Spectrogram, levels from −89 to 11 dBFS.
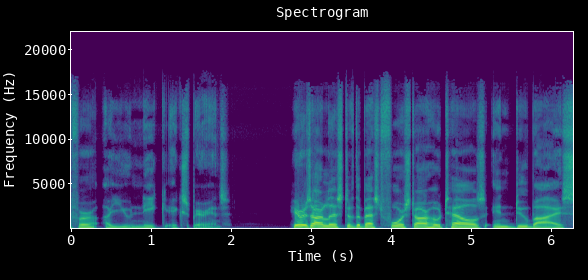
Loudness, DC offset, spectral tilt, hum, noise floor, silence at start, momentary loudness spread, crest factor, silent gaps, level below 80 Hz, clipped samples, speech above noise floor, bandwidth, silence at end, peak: -13 LUFS; under 0.1%; -6 dB/octave; none; -69 dBFS; 0 s; 17 LU; 12 dB; none; -30 dBFS; under 0.1%; 57 dB; 17 kHz; 0 s; 0 dBFS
